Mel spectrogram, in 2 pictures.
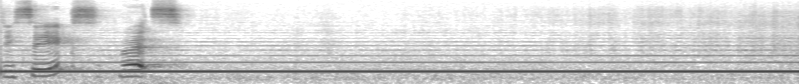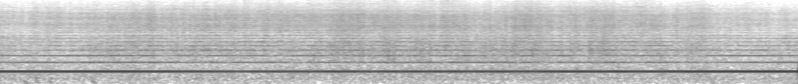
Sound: tone diminishes

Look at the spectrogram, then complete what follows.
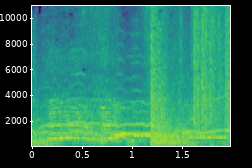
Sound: firework explodes; firework launches

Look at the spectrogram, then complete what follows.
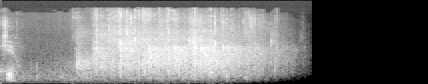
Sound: audience applauds

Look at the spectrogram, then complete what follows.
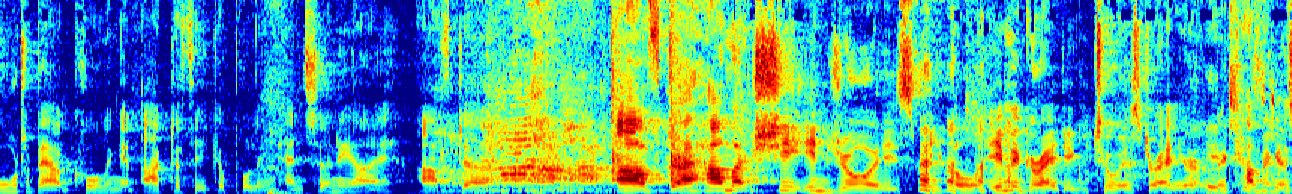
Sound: laughing

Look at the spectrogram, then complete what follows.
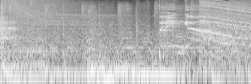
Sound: loud blast and BOOM!; defeated drone bleeps

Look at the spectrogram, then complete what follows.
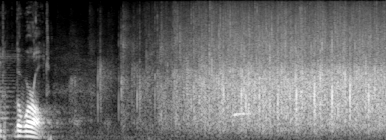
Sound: applause

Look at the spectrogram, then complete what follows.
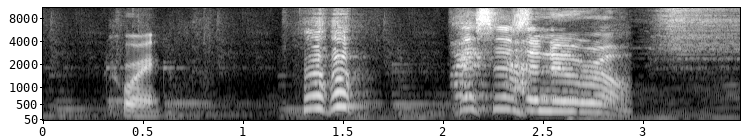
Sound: chuckles

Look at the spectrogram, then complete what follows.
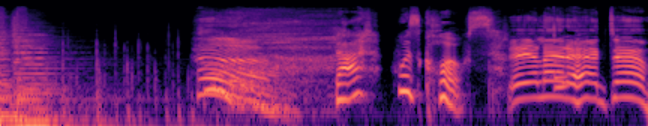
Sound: sighing

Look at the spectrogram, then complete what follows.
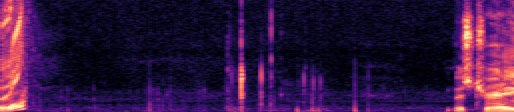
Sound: silence

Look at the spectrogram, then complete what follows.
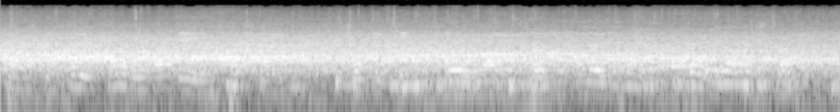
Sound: crowd cheering; crowd cheering

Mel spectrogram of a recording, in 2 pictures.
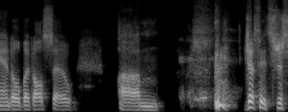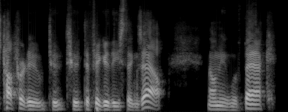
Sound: cough

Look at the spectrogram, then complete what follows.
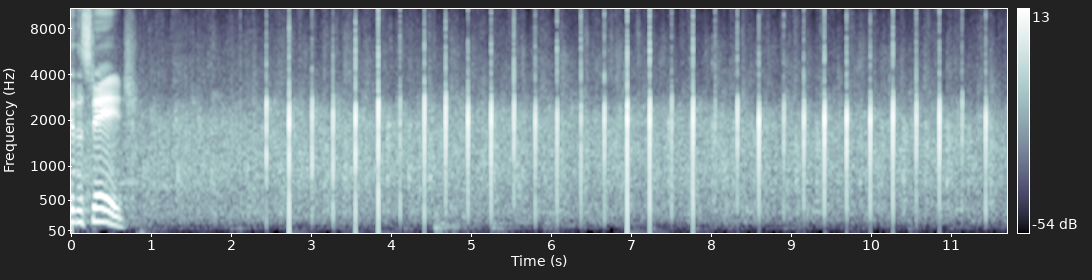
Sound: applause

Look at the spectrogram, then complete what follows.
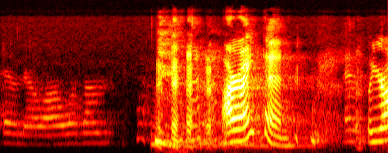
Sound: board laughing

